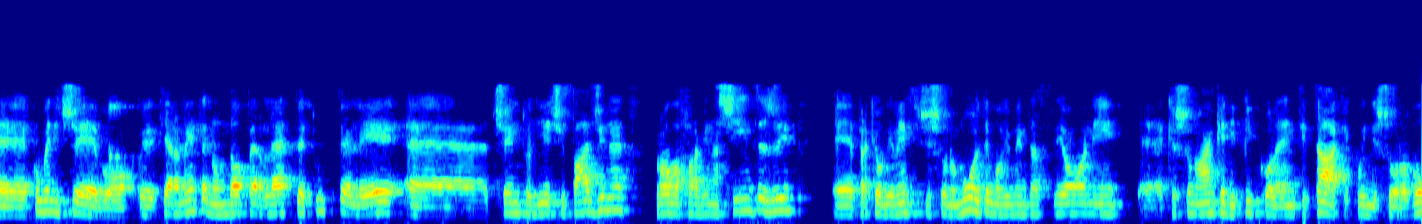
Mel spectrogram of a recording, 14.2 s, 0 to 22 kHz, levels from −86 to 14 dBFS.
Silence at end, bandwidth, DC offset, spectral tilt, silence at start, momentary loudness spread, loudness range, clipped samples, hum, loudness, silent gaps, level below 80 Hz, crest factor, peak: 0 s; 5.4 kHz; under 0.1%; -7 dB/octave; 0 s; 12 LU; 5 LU; under 0.1%; none; -31 LUFS; 8.23-8.31 s; -76 dBFS; 20 dB; -10 dBFS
